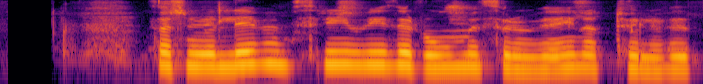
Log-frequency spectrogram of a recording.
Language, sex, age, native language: Icelandic, female, 16, Icelandic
